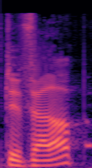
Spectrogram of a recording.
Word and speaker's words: develop: I know, I learned it in French first, so I said develop instead of develop.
